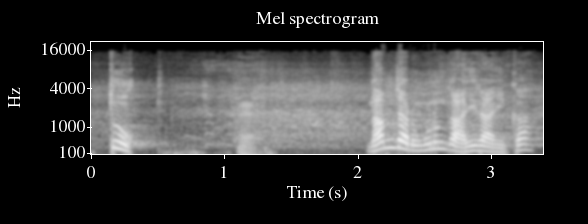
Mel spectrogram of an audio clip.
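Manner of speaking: sharp, loud mock scolding of a crying boy; stern hush. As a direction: bark at the boy to stop crying, half laughing. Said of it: "남자애가 울면 뭐라고 하는가". (우는 남자아이에게 웃으며 크게 호통치듯)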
